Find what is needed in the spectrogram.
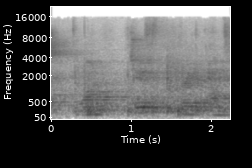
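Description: Speech: a man's voice counting the dance beats aloud.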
